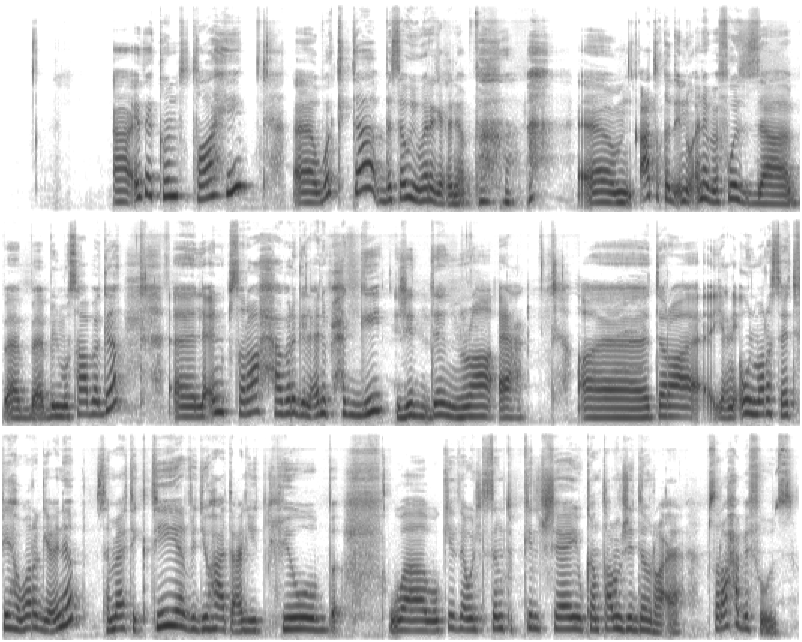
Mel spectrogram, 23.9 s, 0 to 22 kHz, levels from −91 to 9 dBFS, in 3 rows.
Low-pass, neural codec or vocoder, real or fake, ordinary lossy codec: 19.8 kHz; none; real; none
